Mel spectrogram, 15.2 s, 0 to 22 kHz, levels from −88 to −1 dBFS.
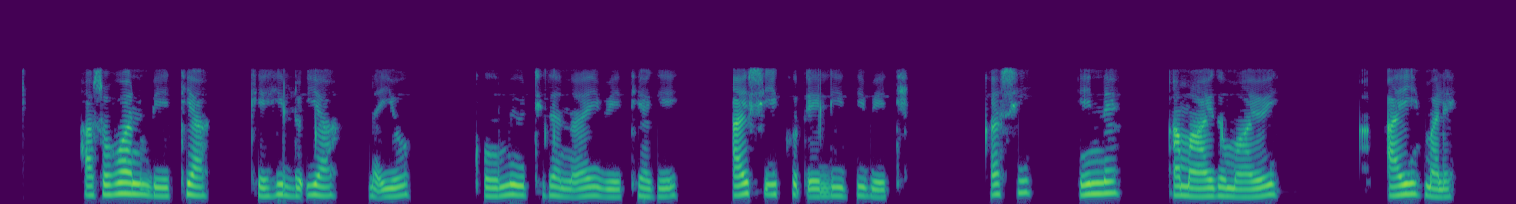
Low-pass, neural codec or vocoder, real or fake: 5.4 kHz; none; real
